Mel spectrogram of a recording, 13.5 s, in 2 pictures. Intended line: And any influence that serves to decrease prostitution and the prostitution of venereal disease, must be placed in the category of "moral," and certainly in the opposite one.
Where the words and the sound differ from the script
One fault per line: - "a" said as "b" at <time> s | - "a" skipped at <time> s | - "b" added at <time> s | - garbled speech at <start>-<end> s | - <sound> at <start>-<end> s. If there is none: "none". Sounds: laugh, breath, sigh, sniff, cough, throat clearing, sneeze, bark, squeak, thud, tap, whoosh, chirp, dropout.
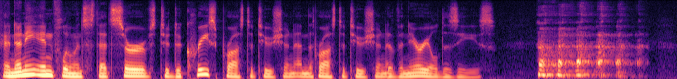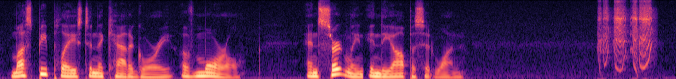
- laugh at 5.4-6.5 s
- squeak at 12.7-13.4 s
